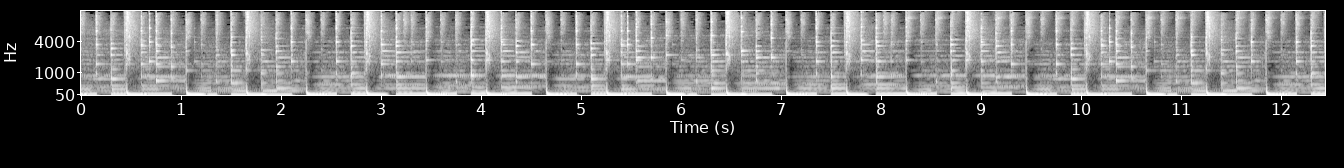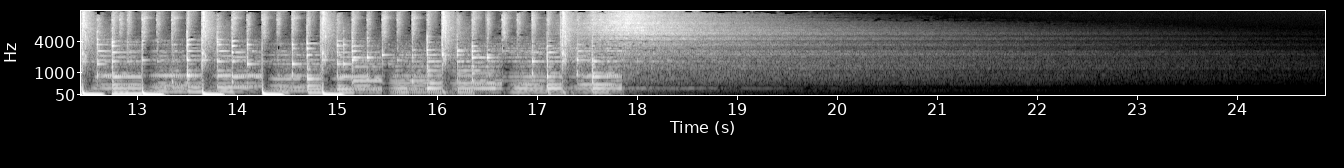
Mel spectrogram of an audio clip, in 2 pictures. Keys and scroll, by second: 6.9 Right, 17.9 Delete.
